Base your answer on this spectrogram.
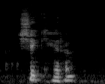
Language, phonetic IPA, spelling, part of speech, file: Polish, [ɕɛ̇ˈcɛra], siekiera, noun, LL-Q809 (pol)-siekiera.wav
